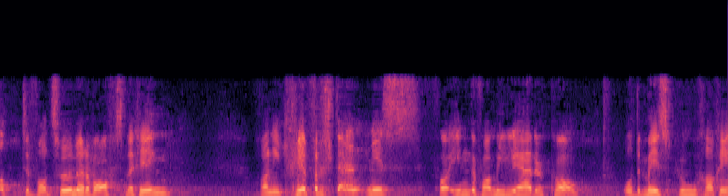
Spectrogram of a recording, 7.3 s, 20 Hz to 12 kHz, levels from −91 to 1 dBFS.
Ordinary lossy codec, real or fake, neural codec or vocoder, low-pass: none; fake; codec, 16 kHz, 1.1 kbps, Voila-Tokenizer; 7.2 kHz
